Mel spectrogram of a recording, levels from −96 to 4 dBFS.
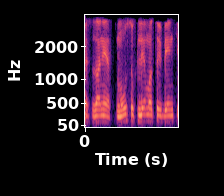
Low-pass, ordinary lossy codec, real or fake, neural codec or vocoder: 3.6 kHz; MP3, 32 kbps; real; none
